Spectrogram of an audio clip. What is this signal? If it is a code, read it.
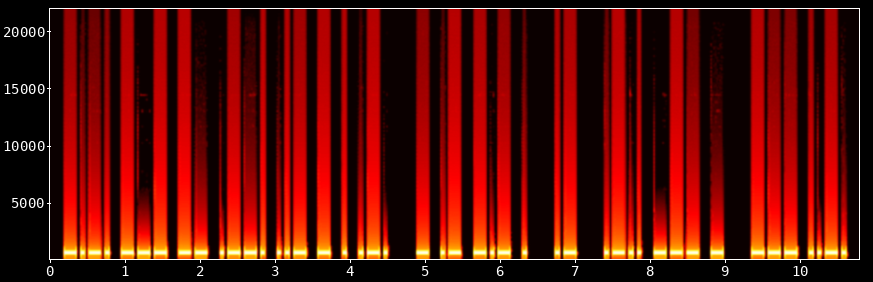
Morse code, heard as a keyed tone, about 22 wpm, 700 Hz. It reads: COMPUTER TAKE A LOT OF
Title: Sentences from Top 1000 Words - Review Part 6 - 22wpm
